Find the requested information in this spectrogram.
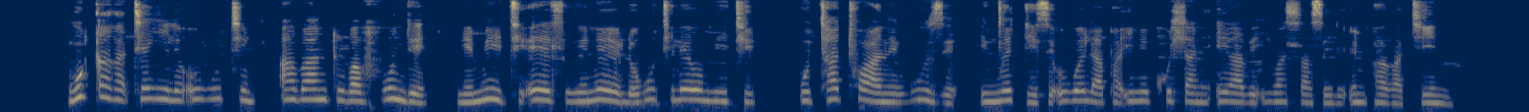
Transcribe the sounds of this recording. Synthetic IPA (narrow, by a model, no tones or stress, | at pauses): ɣuǃaɣatʰeɣilɛʔuɣutʰi | aβantʼuβafundʱɛ | ŋemitʰiʔejeɬuɣɛnɛjɔloɣutʰilɛjɔmitʰi | utʰatʰwanɛɣuzɛ | iŋ͡ǀed̥ʱisɛʔuɣwɛlapʰaʔimikʰuɬanɛʔɛjaβɛʔiβaɬasɛlɛʔem̩pʰaɣatʰiːni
